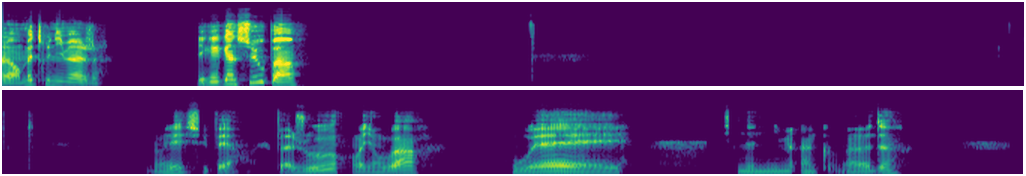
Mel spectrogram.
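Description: A man talks calmly and close into a microphone, with pauses.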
